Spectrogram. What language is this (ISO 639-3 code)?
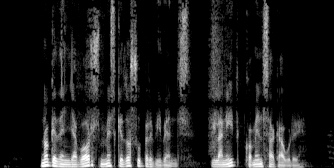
cat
